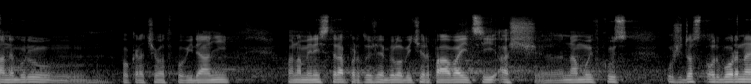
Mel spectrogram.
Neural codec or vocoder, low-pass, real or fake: none; 10.8 kHz; real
